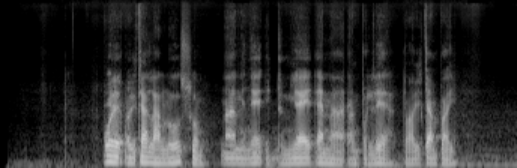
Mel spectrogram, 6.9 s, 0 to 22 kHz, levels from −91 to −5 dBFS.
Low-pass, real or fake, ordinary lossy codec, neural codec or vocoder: none; fake; none; codec, 44.1 kHz, 2.6 kbps, SNAC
